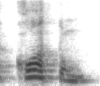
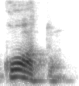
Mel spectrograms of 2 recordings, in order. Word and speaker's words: cotton: Muito usado, né, para camisa e falar 100% cotton. Então, em inglês, a pronúncia certa disso é cotton. Cotton. Ó, a gente omite o som do T.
